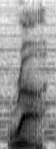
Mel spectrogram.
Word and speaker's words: Ra: The first sign is a sun disk, pronounced Ra.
